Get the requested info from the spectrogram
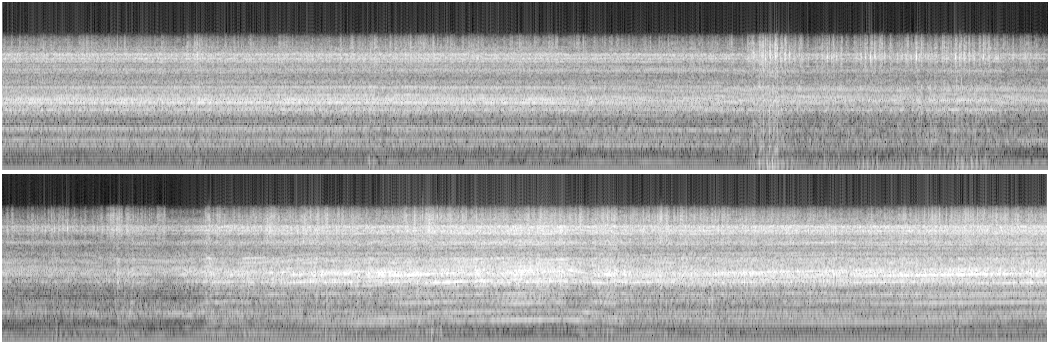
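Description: Motorcycle engine heard from on board: running steadily, then easing off and quieter for a few seconds, with a short thump about eight seconds in. From about halfway the engine accelerates, its pitch rising, dropping at a gear change, then rising again.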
